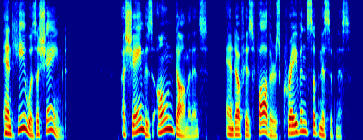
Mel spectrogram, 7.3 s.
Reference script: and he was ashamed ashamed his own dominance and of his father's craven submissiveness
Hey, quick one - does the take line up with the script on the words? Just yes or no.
yes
